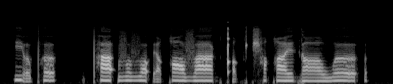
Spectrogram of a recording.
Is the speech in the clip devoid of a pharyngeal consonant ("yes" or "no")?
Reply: yes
